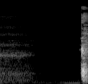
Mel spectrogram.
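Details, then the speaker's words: A single adult cough during speech, with a sharp onset and cut off at the end, after a faint fading tone and a pause. "I know I sound like a dirty old tramp coughing. Apologies, but yep."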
